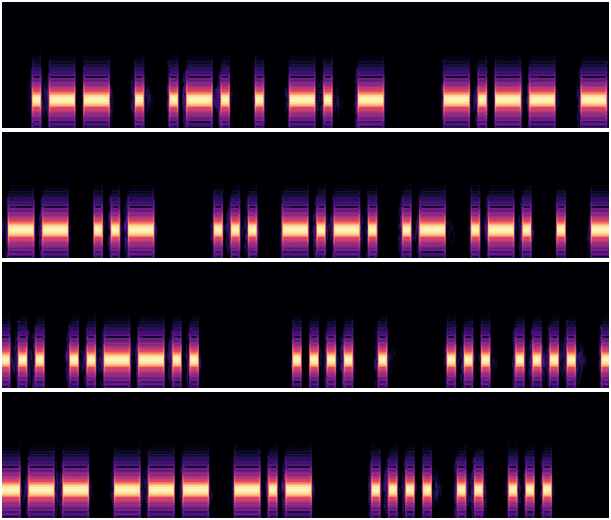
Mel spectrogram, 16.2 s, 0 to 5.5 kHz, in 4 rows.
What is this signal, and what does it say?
Morse code, heard as a keyed tone, about 21 wpm, 600 Hz. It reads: WERENT YOU SCARED? HE SHOOK HIS
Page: CW med Gnister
